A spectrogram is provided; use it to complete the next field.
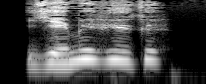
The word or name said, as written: hjemmehygge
